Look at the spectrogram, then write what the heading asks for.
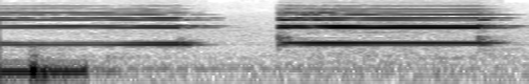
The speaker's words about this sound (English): Sorry, my phone is going off over here, some kind of Spanish alert.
